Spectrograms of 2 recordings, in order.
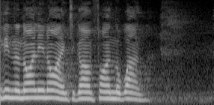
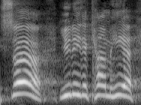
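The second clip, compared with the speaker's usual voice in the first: calling out; 5 semitones higher, 7 dB louder than usual. Retold or imitated. Preacher calls him out mid-sermon.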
